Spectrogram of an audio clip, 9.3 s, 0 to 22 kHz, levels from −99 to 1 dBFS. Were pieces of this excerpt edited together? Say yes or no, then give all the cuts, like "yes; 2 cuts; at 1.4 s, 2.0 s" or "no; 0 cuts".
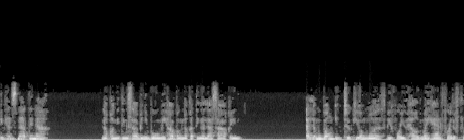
no; 0 cuts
